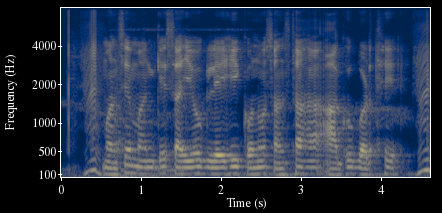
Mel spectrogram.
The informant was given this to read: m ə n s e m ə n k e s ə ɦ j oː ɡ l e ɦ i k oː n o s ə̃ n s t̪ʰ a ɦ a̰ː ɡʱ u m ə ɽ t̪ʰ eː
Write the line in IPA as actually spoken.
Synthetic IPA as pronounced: m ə n s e m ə n k e s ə ɦ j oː ɡ l e ɦ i k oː n o s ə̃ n s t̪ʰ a ɦ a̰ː ɡʱ u b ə ɽ t̪ʰ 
